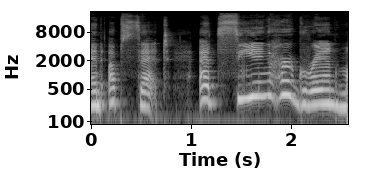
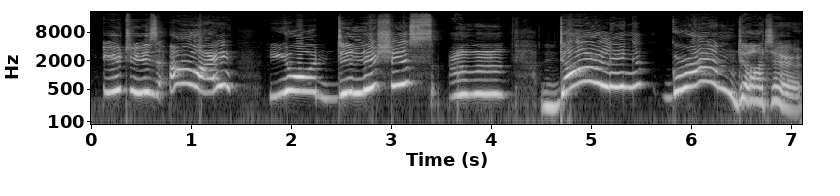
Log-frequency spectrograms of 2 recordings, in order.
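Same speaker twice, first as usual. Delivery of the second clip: very high, slow, fake put-on voice; 10 semitones higher, 6 dB louder than usual. Narrator reading the wolf answering Granny at her door, in a high put-on voice. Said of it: "said the wolf in a high voice".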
